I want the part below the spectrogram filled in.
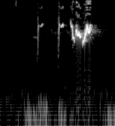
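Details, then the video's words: Black-capped bulbul lure call played to attract wild birds while trapping in Sumatran forest: faint scattered clicks, then a loud burst of sharp, twisting high chirps ending with a warbled downward-and-upward phrase. "suara asli pikat cucak ranting anti jong yang liar pasti dijamin langsung datang"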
